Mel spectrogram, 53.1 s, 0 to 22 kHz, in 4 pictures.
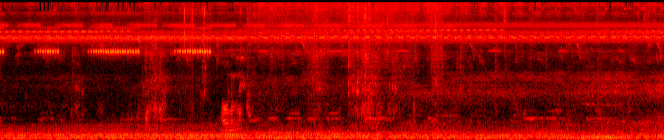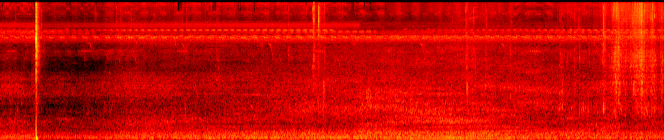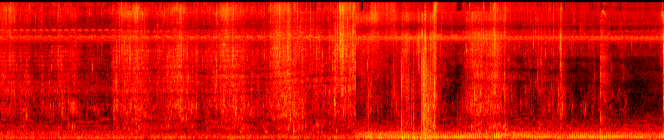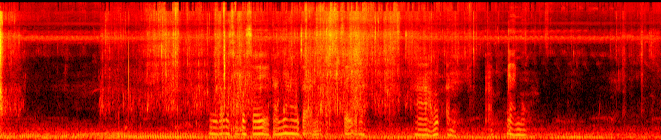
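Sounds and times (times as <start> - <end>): water sloshing and splashing: 1.3 - 14.1, 15.1 - 53.0
sharp click: 13.9 - 14.2.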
